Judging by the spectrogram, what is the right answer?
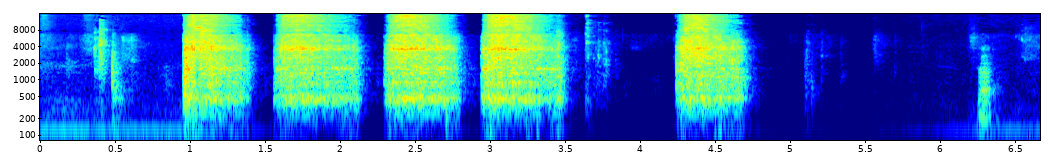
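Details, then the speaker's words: Electric demolition breaker hammer (HM0810T/KH-50H type) that failed after about 3 hours of hard use: five short bursts of harsh rattling metal grinding when triggered; bearing, motor or gear damage suspected. "An cluinn thu fuaim bleith meatailt? Dè a tha a ’dèanamh fuaim bleith meatailt?"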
